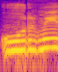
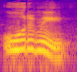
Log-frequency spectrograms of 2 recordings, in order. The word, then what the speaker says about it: ऊर्मी: तो उर्मी शब्द की जैसे हम उच्चारण भी करते हैं तो एक तो होता है उर्मी और एक होता है ऊर्मी, और शुद्ध उच्चारण जब हम करें तो ऊर्मी होता है।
